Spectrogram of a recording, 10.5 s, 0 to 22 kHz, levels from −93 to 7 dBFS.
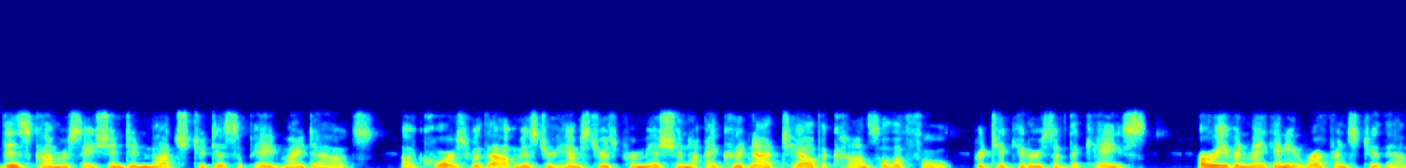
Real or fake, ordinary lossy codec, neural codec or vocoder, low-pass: real; Opus, 24 kbps; none; 7.2 kHz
